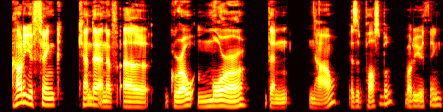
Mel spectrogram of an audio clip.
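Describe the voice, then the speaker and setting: Speaking at a very slow pace with a German accent, a man uses lively intonation at a fairly low pitch. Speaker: podcast host. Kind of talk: interview.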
